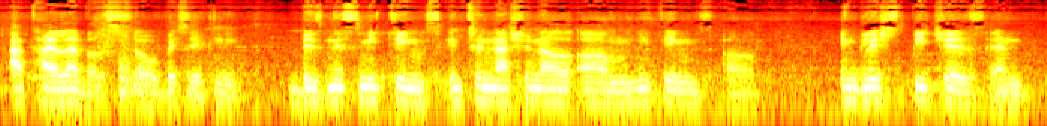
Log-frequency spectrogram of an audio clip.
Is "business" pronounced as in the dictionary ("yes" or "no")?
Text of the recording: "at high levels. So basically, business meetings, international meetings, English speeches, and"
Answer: yes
